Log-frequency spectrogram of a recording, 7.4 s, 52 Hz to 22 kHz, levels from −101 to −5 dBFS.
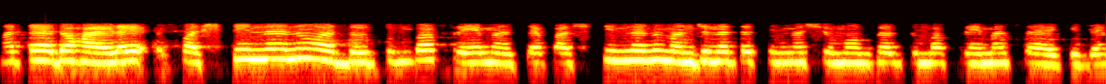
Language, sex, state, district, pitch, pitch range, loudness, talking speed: Kannada, female, Karnataka, Shimoga, 255 Hz, 240-280 Hz, -15 LUFS, 130 wpm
